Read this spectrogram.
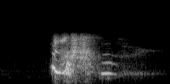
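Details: Single sharp, high-pitched sneeze with a short trailing exhale, part of a sneezing attack; an ordinary sneeze.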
